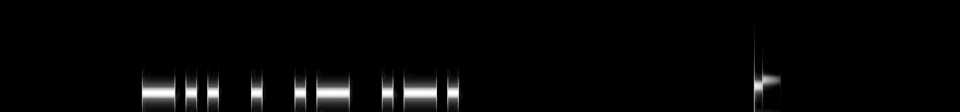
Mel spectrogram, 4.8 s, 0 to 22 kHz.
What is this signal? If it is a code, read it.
Morse code, heard as a keyed tone, about 22 wpm, 700 Hz. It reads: DEAR
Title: Four Letter Words - 22wpm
